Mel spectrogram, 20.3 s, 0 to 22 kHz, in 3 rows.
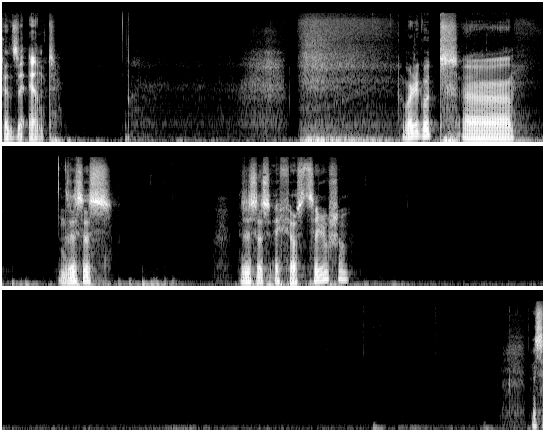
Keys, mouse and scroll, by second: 3.9 click, 6.0 ctrl+p.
